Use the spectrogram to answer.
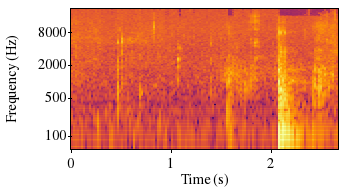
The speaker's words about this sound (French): Gorgée d'eau.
